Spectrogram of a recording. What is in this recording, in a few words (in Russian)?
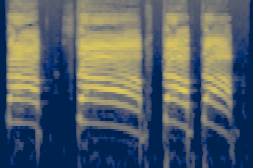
kovboy krichit stop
